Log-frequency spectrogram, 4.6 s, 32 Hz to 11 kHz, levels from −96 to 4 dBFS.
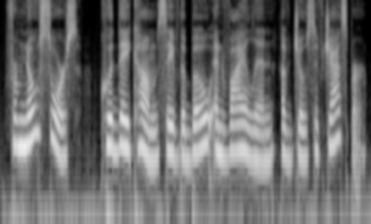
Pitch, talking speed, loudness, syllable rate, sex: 215 Hz, 180 wpm, -17 LUFS, 4.3 syllables/s, female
